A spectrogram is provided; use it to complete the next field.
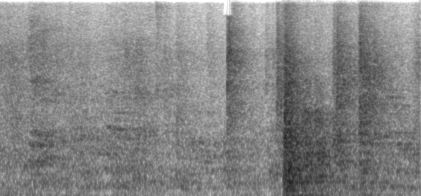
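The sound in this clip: A door is pushed shut, giving a couple of dull thumps that stand out over a steady background hiss.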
